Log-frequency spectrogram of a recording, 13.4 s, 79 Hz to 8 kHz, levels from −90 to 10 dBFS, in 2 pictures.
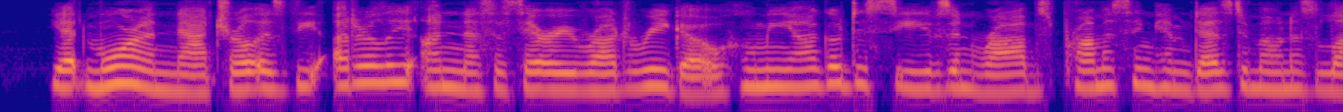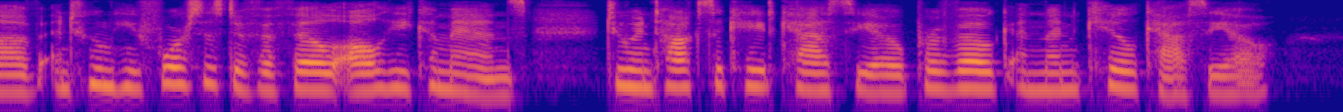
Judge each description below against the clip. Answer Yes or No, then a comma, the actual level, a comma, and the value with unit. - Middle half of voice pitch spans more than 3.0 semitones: No, narrow, 2.6 semitones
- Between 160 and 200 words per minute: No, average, 150 wpm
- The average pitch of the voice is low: No, high, 210 Hz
